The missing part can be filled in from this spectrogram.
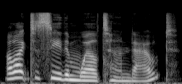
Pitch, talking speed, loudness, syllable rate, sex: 210 Hz, 260 wpm, -16 LUFS, 5.3 syllables/s, female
